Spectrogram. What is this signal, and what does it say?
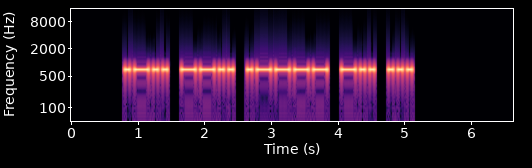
Morse code, heard as a keyed tone, about 17 wpm, 700 Hz. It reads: LZ1DS
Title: DXCC-100 Call Signs - 5 Characters - Repeated 2x - 17wpm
